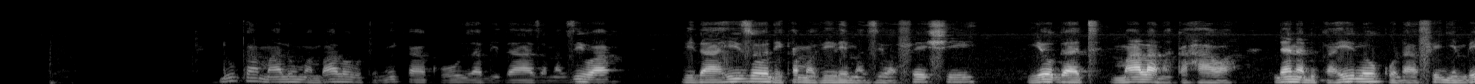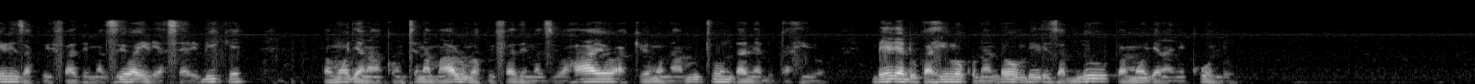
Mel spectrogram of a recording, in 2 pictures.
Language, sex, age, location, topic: Swahili, male, 18-24, Dar es Salaam, finance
